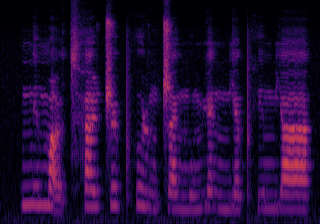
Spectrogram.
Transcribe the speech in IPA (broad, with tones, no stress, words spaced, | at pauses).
n̪i˥mɑ̰˨˩ʊ̯t͡sʰa˥ɪ̯ ʈ͡ʂɻ̩˥˧pʰu˥˩ɻɤ˩ŋ ʈ͡ʂa˥˩ɪ̯mu˧˥mɥɛ˥˧n mjɛ˥˩pʰi˥ mjä˥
